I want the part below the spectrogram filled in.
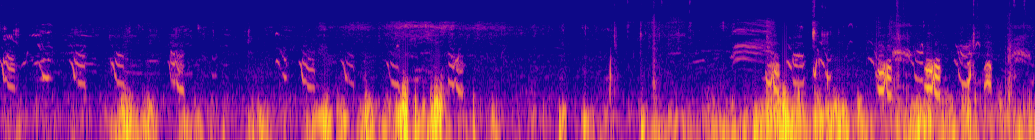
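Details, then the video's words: Grey francolin giving loud, harsh, repeated calls in quick uneven bursts, about three a second, over a heavy low rumble of background noise. "gora teetar ki awaz"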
